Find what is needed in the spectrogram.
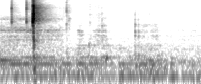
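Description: A single sharp click about a third of a second in, over a faint steady hum.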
